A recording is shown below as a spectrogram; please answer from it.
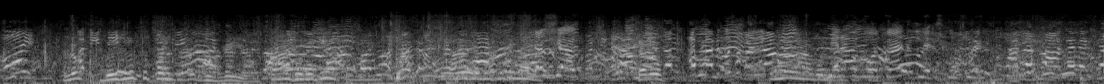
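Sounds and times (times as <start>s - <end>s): overlapping group chatter: 0.0s - 11.0s.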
